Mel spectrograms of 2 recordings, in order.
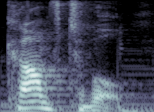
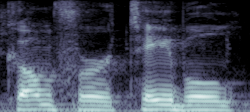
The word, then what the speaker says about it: comfortable: تاني حاجه معانا هي كلمه مريح بالانجلش اسمها comfortable مش comfortable. comfortable. طب واحد يقول لي السر فين؟ الاو ار اللي هتطلع على الشاشه ديت ما بتتنطقش.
